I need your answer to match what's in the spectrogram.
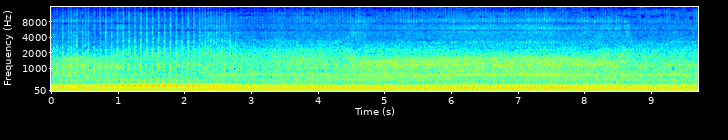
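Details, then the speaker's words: Craftsman LT2000 riding mower, single-cylinder engine smoothed out, first drive test on a battery; steady even drone holding smooth as it pulls away under load, no stumbling or knocking. Normal running. "Let's see if it drives. Got the engine smoothed out."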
